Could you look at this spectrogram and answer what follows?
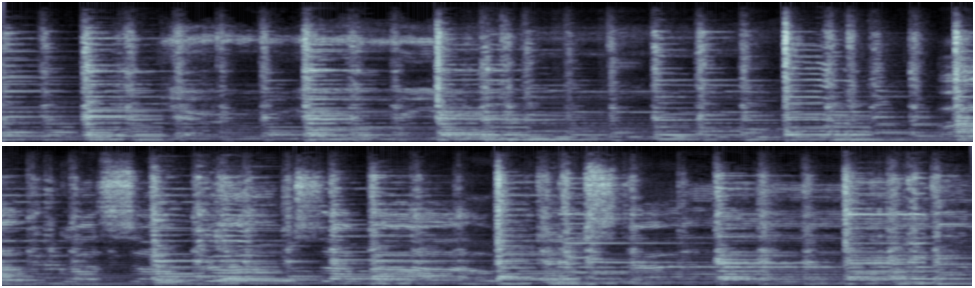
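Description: Acoustic guitar with a capo on the neck, strummed in a steady rhythm of chords.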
